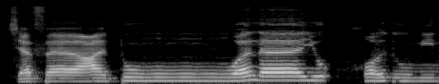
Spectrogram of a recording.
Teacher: tanwin bertemu dengan huruf waw, syafa'atu, perlu kepada dengung, dua harakat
